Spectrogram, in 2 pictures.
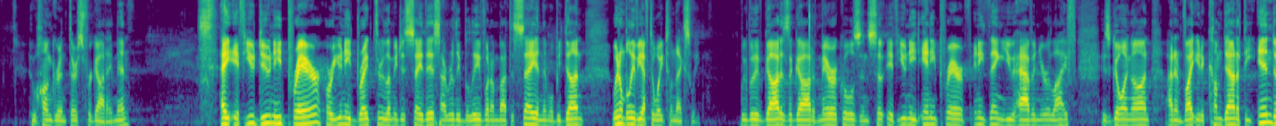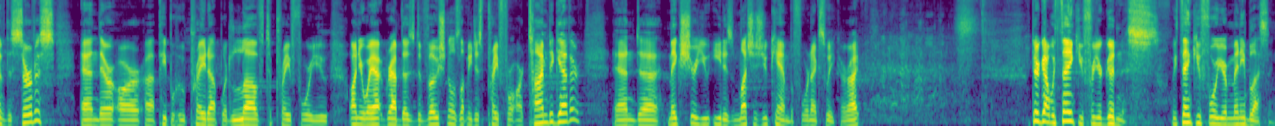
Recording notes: Recorded Live at Brookwood Church on 01.07.2024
